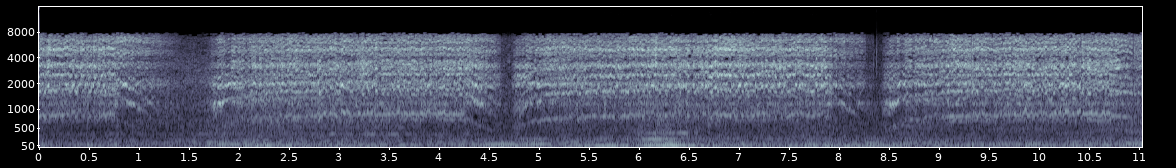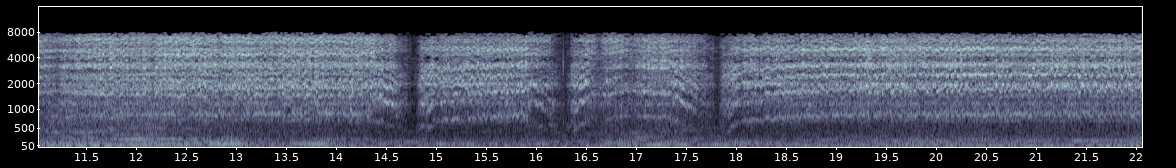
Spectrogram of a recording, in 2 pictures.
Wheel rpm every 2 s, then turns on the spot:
110, 180, 180, 160, 180, 210, 190, 140, 140, 210, 190.
none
